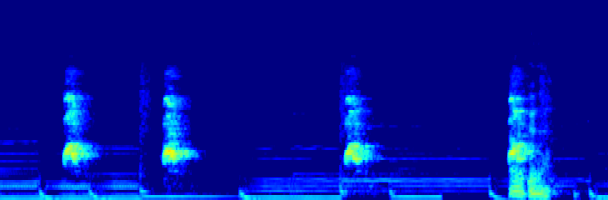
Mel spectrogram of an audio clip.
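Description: An agitated indoor dog barks four times in a row, each bark loud and close with short pauses between, over a steady low hum.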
